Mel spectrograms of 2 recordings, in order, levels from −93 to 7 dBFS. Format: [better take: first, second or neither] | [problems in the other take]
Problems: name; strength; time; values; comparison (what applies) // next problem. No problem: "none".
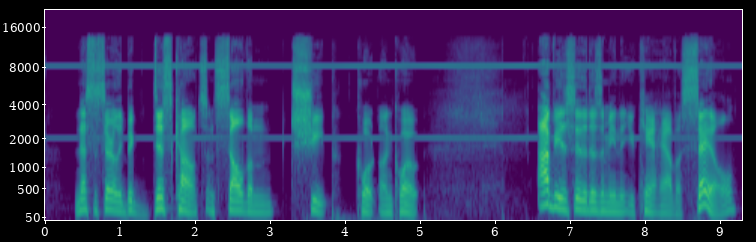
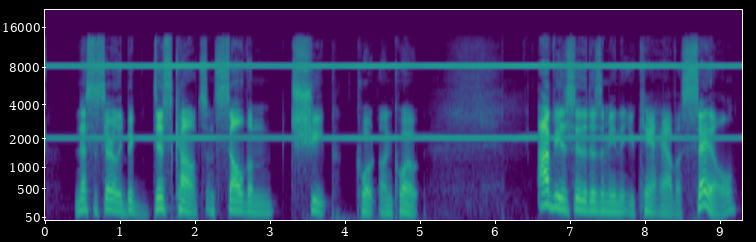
first | high-pitched whine; loud; throughout; 8 kHz, 5 dB below the speech; faint in the first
